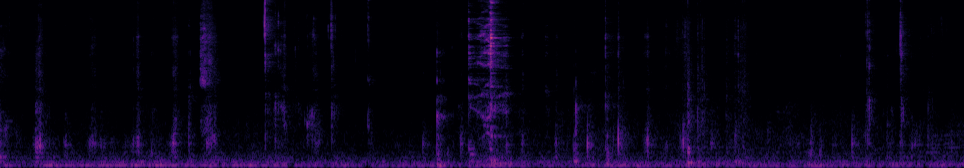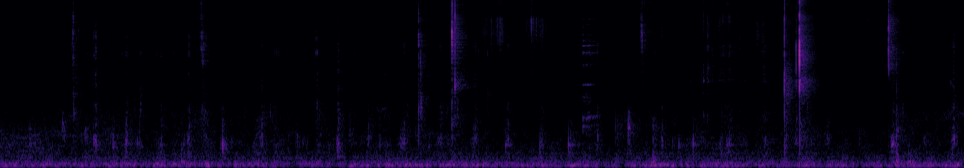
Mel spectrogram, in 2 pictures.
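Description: Eating sounds: chewing food, with crunching bites of crisp raw lettuce leaf and short wet mouth clicks scattered throughout. It is quiet overall, with louder bites about seven seconds in and near the end.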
